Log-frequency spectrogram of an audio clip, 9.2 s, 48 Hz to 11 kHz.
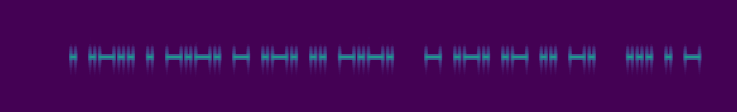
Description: Morse code, heard as a keyed tone, about 20 wpm, 700 Hz. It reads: ELECTRIC TRAIN SET
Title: Difficult Words with Hints - 20wpm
